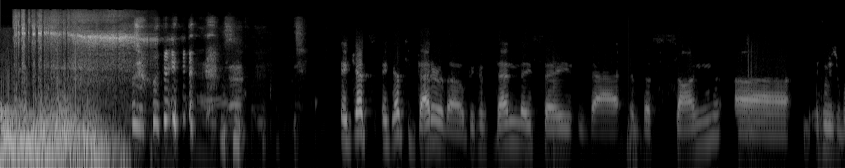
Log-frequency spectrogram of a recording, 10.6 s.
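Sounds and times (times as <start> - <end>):
explosion sound effect for brains exploding: 0.0 - 1.7
chuckling: 1.7 - 3.0, 4.3 - 8.1, 9.2 - 10.5
speech: 4.4 - 10.5.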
